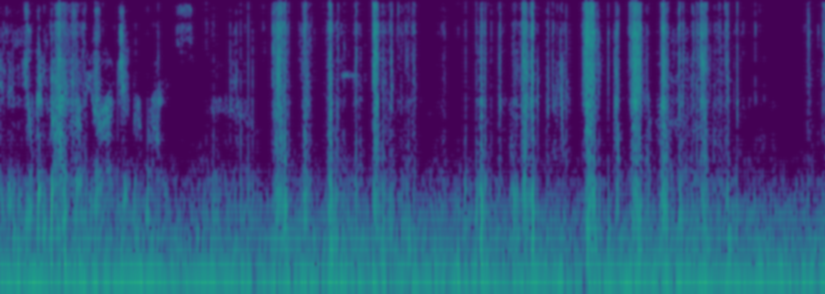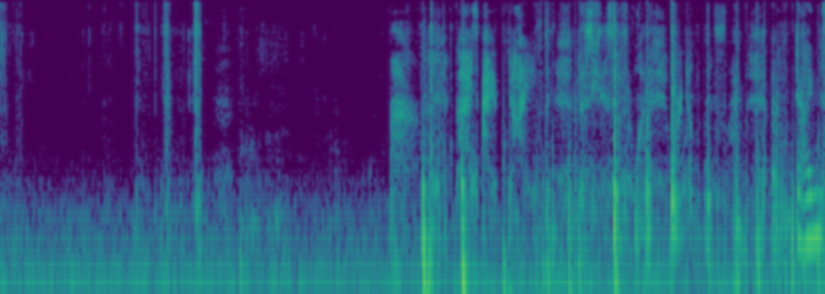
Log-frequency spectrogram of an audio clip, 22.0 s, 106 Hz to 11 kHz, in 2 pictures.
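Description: Bead-filled slime being squished and worked by hand, giving faint, irregular crackling and popping clicks. From about 16 seconds in, the crackling becomes louder and denser, with plastic container handling.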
